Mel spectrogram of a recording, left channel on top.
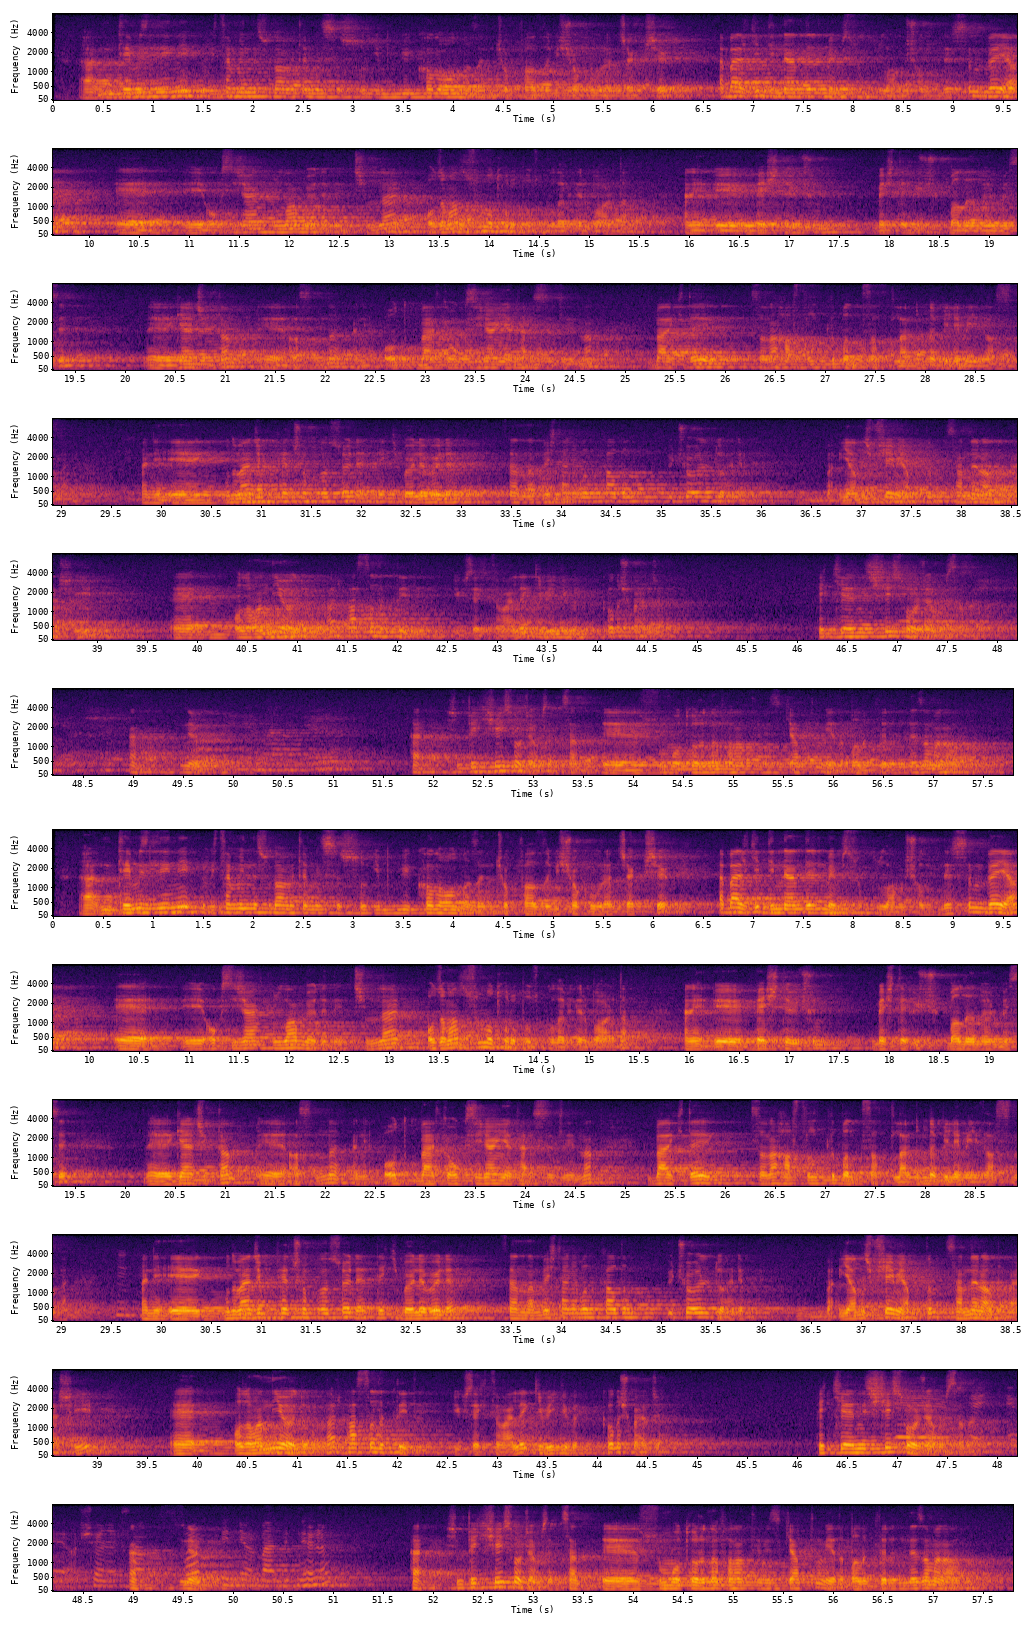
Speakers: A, on the right (about 30°); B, on the right (about 80°).
A: Yani temizliğini vitaminli sudan vitaminsiz su gibi bir konu olmaz. Hani çok fazla bir şoka uğratacak bir şey yok. Ha, belki dinlendirilmemiş su kullanmış olabilirsin veya e, e, oksijen kullanmıyor dediğin çimler o zaman su motoru bozuk olabilir bu arada. Hani e, 5'te 3'ün 5'te 3 balığın ölmesi ee, gerçekten e, aslında hani o belki oksijen yetersizliğinden belki de sana hastalıklı balık sattılar. Bunu da bilemeyiz aslında.
B: Hı hı.
A: Hani e, bunu bence bir pet shop'una söyle de ki böyle böyle senden 5 tane balık aldım. 3'ü öldü. Hani b- yanlış bir şey mi yaptım? Senden aldım her şeyi. E, o zaman niye öldü bunlar? Hastalıklıydı yüksek ihtimalle gibi gibi. Konuş bence. Peki hani şey
B: Ee,
A: soracağım sana.
B: şey e, şöyle sen
A: Heh,
B: sor
A: dinliyorum.
B: dinliyorum ben dinliyorum.
A: Ha, şimdi peki şey soracağım sana. Sen e, su motoruna falan temizlik yaptın mı ya da balıkları ne zaman aldın?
